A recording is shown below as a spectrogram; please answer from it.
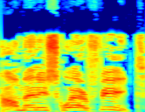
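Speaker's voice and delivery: drawn-out shout, very high-pitched and slow. In the truck, Dominguez ignores Edita and yells back to the men. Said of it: "He yelled back to the men".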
